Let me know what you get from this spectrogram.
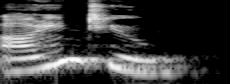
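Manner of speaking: pitch drops on the tag aren't you. English intonation lesson on question tags, falling tone on aren't you. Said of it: "aren't यू के ऊपर हम क्या लगाएंगे, falling टोन".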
